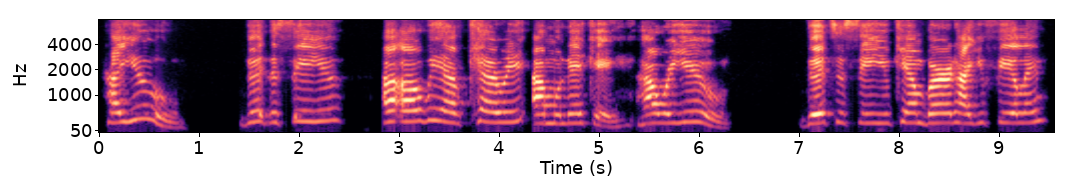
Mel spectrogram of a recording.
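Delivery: ordinary delivery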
